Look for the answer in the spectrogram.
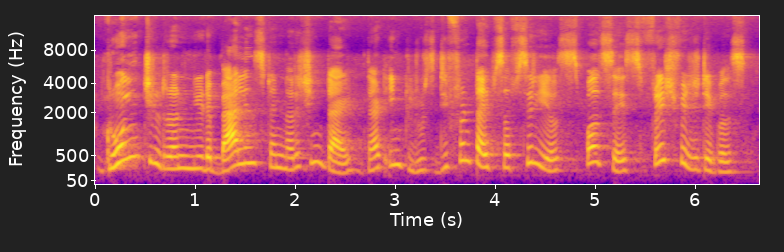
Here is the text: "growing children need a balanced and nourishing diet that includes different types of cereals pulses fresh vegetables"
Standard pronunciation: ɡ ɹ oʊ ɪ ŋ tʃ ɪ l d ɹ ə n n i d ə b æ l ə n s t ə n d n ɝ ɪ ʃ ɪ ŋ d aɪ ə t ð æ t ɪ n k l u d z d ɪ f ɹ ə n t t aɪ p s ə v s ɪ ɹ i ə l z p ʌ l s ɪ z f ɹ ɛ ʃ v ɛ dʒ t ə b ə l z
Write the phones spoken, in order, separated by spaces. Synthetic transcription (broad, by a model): ɡ ɹ oʊ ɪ ŋ tʃ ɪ l d ɹ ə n n i d ə b æ l ə n s t ə n d n ɝ ɪ ʃ ɪ ŋ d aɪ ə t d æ t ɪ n k l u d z d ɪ f ɹ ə n t t aɪ p s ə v s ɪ ɹ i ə l s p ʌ l s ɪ s f ɹ ɛ ʃ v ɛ dʒ t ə b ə l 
